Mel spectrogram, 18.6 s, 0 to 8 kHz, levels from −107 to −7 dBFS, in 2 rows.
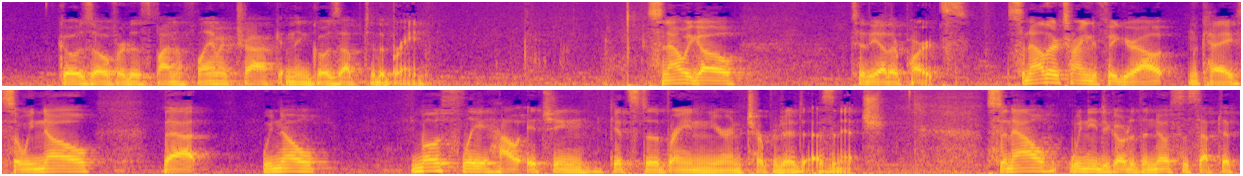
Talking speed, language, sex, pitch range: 185 wpm, English, male, 85-110 Hz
